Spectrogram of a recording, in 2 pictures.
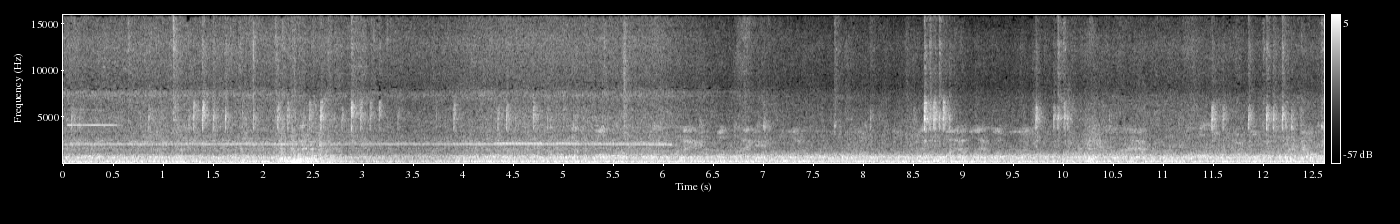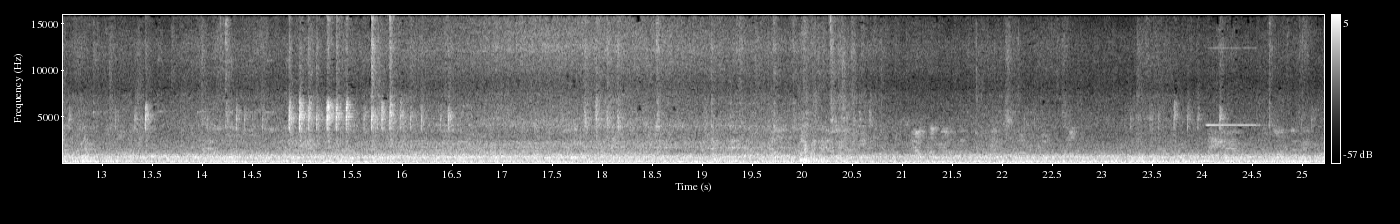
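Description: A bus rattles and creaks as it rides.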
